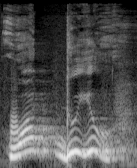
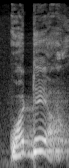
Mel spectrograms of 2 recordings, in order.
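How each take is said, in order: First: Every word is said fully and separately. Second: The words run together into two syllables.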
